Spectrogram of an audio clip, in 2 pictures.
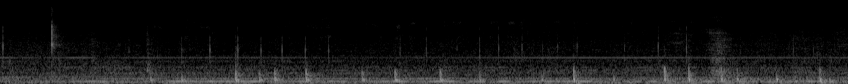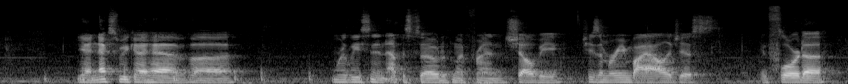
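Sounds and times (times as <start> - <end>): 
steady low hum: 0.0 - 16.9
scratchy handwriting strokes at a leadership seminar workshop: 1.4 - 12.7
speech: 9.3 - 11.0, 11.8 - 16.8.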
